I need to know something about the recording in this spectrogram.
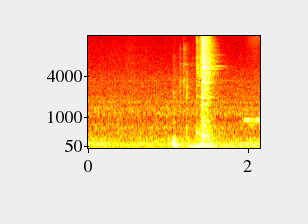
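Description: Near silence with a faint low hum. About a second in comes a soft low thump, then a single brief, bright stick hit on the drum kit that rings shortly.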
